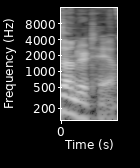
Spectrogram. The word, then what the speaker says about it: Undertale: And for anyone who is somehow legitimately confused by my mispronunciation, it's Undertale. It is Undertale.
